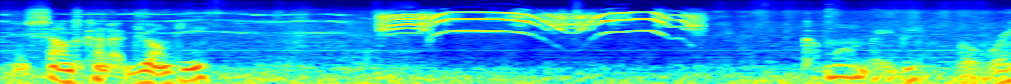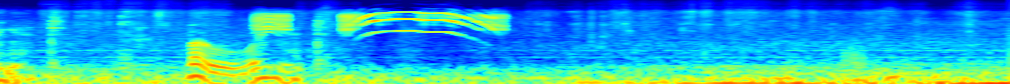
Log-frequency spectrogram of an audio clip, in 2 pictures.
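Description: A knife cuts and scrapes into grassy soil.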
